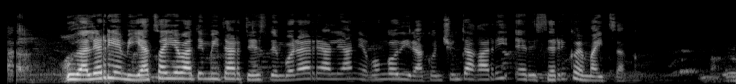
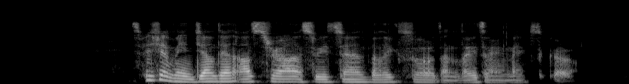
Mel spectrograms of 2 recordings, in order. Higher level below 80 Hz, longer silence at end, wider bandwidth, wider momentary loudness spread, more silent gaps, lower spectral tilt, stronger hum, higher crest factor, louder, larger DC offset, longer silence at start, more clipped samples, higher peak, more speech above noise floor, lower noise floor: about the same, -72 dBFS vs -68 dBFS; second, 0 s vs 0.55 s; first, 11.5 kHz vs 8 kHz; first, 20 LU vs 14 LU; neither; second, -3.5 dB/octave vs -5 dB/octave; neither; about the same, 22 dB vs 20 dB; first, -21 LUFS vs -27 LUFS; neither; second, 0.05 s vs 1.35 s; neither; first, -2 dBFS vs -8 dBFS; second, 27 dB vs over 64 dB; second, -49 dBFS vs under -90 dBFS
